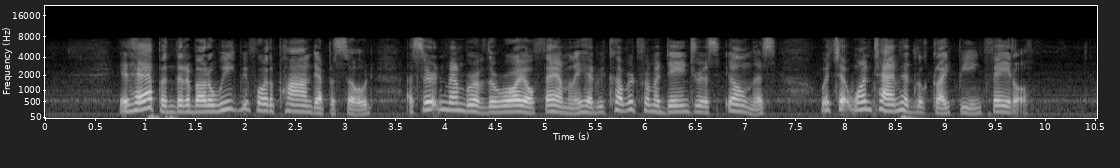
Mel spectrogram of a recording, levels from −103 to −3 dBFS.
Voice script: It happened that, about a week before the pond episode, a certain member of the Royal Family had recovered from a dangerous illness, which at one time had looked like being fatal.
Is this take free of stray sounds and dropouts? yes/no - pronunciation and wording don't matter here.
yes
